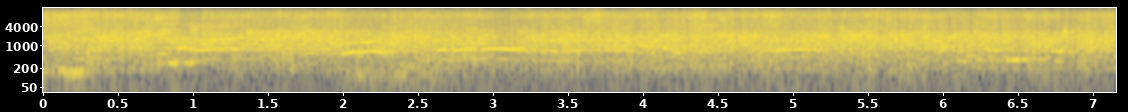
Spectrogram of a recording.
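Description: A middle-aged woman sings loudly into a microphone, heard through a loudspeaker.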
